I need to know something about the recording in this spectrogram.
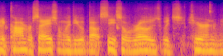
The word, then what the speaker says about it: Cecil: Just on the minor And point, now, his name is pronounced Cecil, not Cecil.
